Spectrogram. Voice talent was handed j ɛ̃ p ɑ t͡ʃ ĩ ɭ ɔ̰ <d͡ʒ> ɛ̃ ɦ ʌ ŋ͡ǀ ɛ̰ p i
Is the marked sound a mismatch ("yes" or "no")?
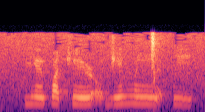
no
